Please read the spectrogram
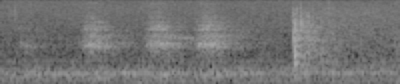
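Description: A wine taster sniffing red wine in a glass: three short, faint sniffs, then a single click near the end.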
